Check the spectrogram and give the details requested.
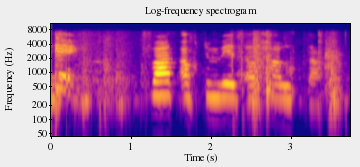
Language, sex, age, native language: Icelandic, female, 9, Icelandic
